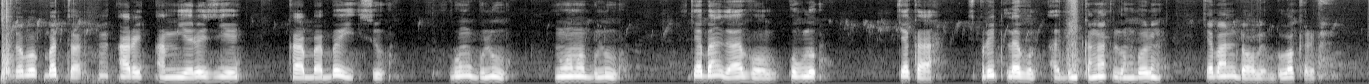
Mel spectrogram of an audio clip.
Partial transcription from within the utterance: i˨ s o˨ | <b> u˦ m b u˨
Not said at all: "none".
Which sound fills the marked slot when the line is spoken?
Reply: b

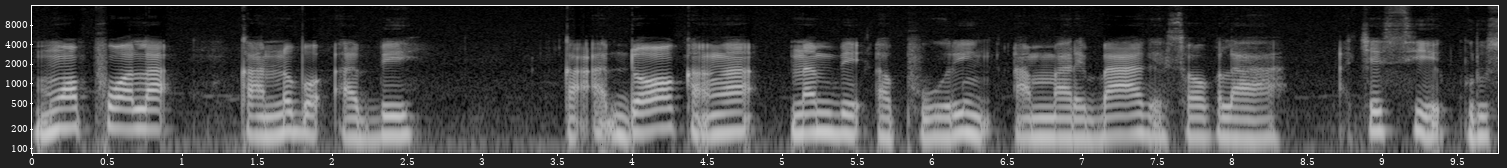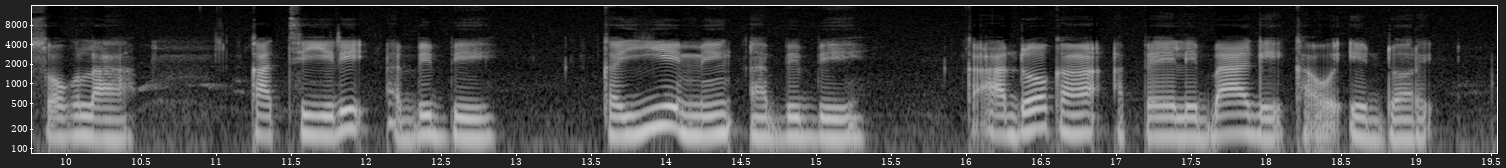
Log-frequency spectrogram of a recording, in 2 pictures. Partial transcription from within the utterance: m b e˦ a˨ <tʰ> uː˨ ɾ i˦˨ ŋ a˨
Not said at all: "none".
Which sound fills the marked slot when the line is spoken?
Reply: pʰ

